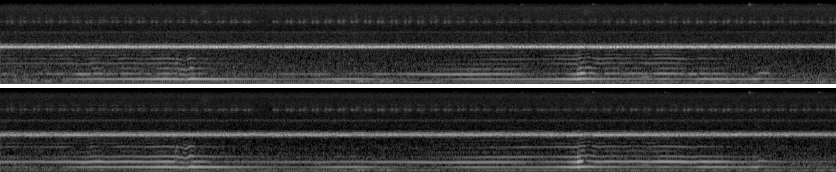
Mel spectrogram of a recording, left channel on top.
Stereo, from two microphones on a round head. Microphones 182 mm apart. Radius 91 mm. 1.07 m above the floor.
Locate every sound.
0.0 s an insect: 20° left (ahead or behind), 1.0 m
